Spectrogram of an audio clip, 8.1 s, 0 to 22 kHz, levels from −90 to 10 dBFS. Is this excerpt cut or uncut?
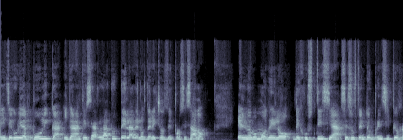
uncut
